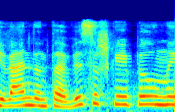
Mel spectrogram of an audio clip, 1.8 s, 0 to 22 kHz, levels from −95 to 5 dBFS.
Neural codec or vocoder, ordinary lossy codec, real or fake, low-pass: none; Opus, 24 kbps; real; 9.9 kHz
